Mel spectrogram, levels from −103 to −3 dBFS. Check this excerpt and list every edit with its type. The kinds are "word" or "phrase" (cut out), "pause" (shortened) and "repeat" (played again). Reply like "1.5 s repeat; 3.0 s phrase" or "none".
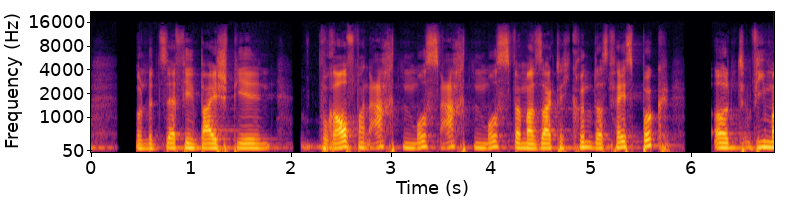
3.5 s repeat; 5.2 s word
